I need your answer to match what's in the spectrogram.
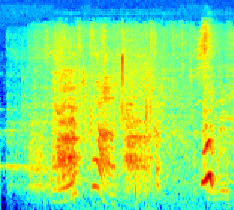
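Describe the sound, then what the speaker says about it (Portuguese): A dog greets arriving visitors at a family home, giving a short bark or yelp near the end that cuts sharply through people talking. "Fomos recebidas primeiro por um cachorro"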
